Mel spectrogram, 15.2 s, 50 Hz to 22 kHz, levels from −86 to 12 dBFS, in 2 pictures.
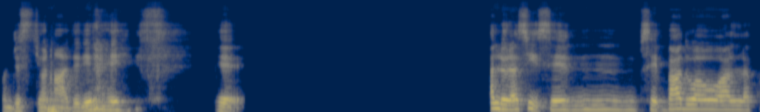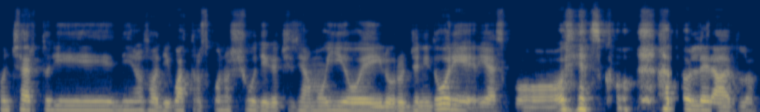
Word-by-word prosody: congestionate 125 -1 -1
direi. 145 0 +3 0.8
E - - +1 2.5
Allora 170 -5 +8
sì, 180 +4 +1
se 155 0 +3
mhmm, 155 0 -5
se 150 0 -1
vado 175 -1 +5
al 155 -1 +1
concerto 160 0 -3
di 150 -1 -5
di 150 +1 -9
non 150 0 -8
so, 140 -2 -4
di 135 0 -6
4 150 +1 -5
sconosciuti 150 -1 -7
che 135 0 -6
ci 135 0 -17
siamo 140 0 -8
io 145 -1 -1
e 135 0 +1
i - - -1
loro 135 +1 -2
genitori 150 +5 0
riesco 125 -2 -4 0.2
riesco 180 0 0 0.3
a 185 - +4
tollerarlo. 140 -5 0
150 Hz, 120 wpm, -22 LUFS, 135-160 Hz, 2.5 s, Allora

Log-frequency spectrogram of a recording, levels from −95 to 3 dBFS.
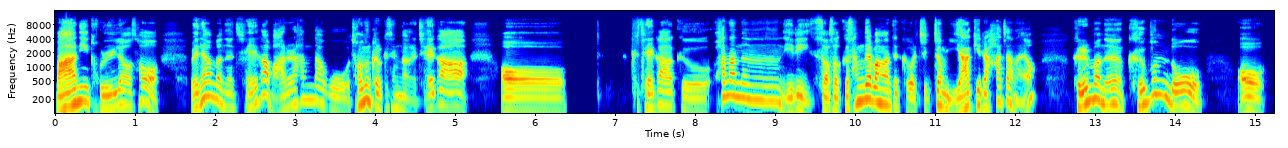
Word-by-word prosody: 많이 165 +10 +8
돌려서 145 +7 -2 0.4
왜냐면은 190 - -1
제가 170 - 0
말을 150 -4 -3
한다고 165 - -7
저는 165 +6 +1
그렇게 125 -7 -2
생각을 115 -5 -9
해요. - - -16
제가 140 +1 +2 0.4
어 110 -1 +1 0.8
그 - - -14
제가 145 +3 0
그 105 -2 -7
화나는 200 -6 -1
일이 110 +1 -3
있어서 90 - -2
그 - - -4
상대방한테 175 -6 +5
그걸 110 -1 -3
직접 150 -3 -2
이야기를 130 +8 +3
하잖아요? 185 -2 -3 0.4
그러면은 165 +1 +2
그분도 155 - 0 0.4
어 110 -2 +2
145 Hz, 265 characters per minute, -24 LUFS, 115-185 Hz, 0.8 s, 많이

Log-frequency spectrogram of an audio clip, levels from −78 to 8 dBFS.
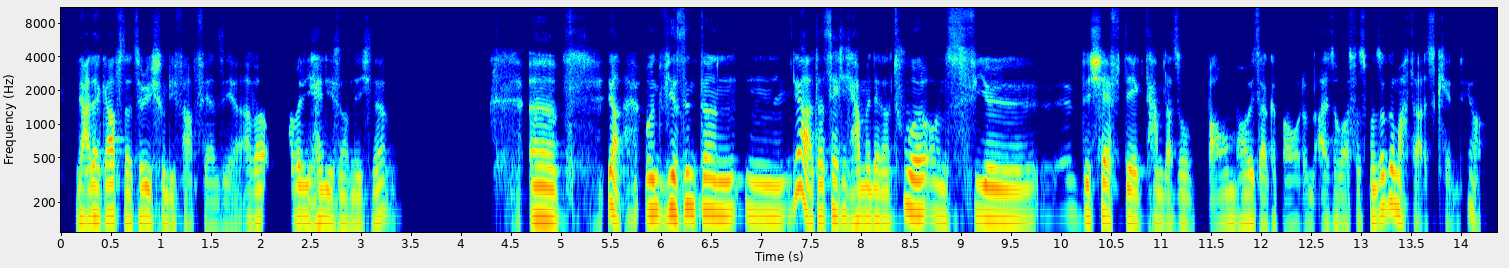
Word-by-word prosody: Ja, 130 -1 +2
da 140 - +3
gabs 145 +1 +3
natürlich 130 +2 -1
schon 125 -4 -4
die 110 - -6
Farbfernseher, 100 -3 -12
aber 130 +1 -2 0.2
aber 140 +1 0
die 140 -7 0
Handys 125 -2 0
noch 110 - -4
nicht, 110 0 -7
ne? 135 +1 -6 1.3
Äh, 140 -2 +5 0.5
ja, 135 +4 +1
und 160 -2 +2
wir 170 -2 +8
sind 175 +1 0
dann 155 -1 +4
hm, 145 -2 -1
ja, 270 +2 +6
tatsächlich 145 -2 -1
haben 130 +1 +2
wir - - +1
in - - +1
der 130 - +1
Natur 160 +6 +3
uns 135 -4 -5
viel, 130 -2 +1 0.3
äh, - - -15
beschäftigt, 140 -3 +2
haben 120 -1 -4
da 110 - -4
so 115 -1 -8
Baumhäuser 115 +1 -4
gebaut 105 -2 -11
und 115 -1 -15
all 115 - -5
sowas, 110 -1 -8
was 125 +1 -9
man 130 - 0
so 170 - +1
gemacht 185 -1 0
hat - - -4
als - - -13
Kind, - - -13
ja. - - -10
130 Hz, 200 wpm, -23 LUFS, 115-145 Hz, 1.3 s, wir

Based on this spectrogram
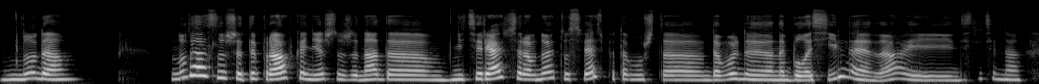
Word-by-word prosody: Ну 225 +5 0
да. 230 -3 +3 1.0
Ну 285 +7 -3
да, 410 -1 +7
слушай, 290 -7 0
ты 265 +2 -2
прав. 265 +3 +5
Конечно 245 -3 -2
же, 215 0 -4
надо 220 -1 +1 0.2
не 225 +1 +1
терять 255 +6 +4
всё 295 -5 -2
равно 230 +2 +1
эту 290 -3 -4
связь, 245 +7 -2
потому 225 -2 -7
что 210 -2 -3
довольно 215 +1 0
она 205 0 0
была 200 0 +1
сильная, 225 - -2
да? 225 +9 -3
И 190 -2 -5
действительно, 220 +2 -8
230 Hz, 145 wpm, -20 LUFS, 210-255 Hz, 1.0 s, да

